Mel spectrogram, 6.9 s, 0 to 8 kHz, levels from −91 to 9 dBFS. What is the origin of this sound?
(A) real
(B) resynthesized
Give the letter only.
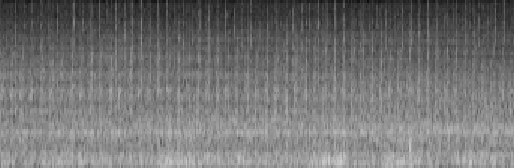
A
